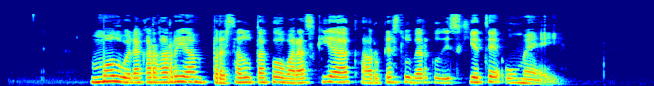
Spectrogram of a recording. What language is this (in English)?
Basque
